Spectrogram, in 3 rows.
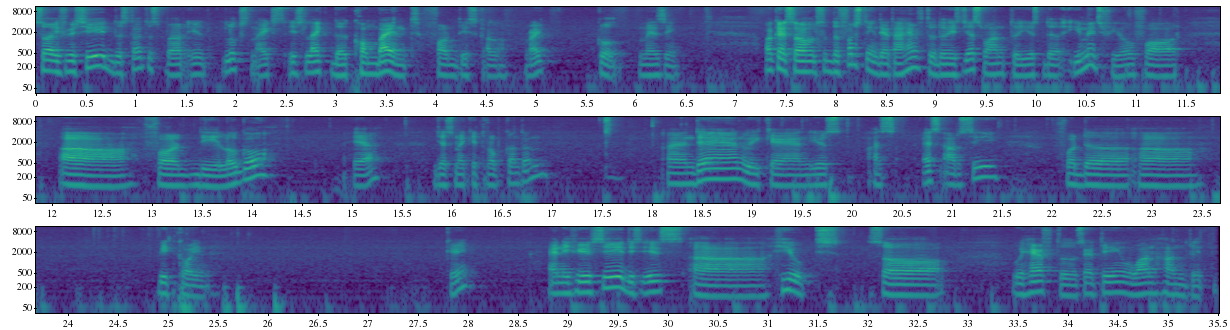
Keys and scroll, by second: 29.0 super+Tab, 31.5 super+=, 34.6 super+Tab.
